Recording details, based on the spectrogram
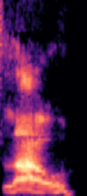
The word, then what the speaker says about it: Laos: People often pronounce it Laos, but it's Laos.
